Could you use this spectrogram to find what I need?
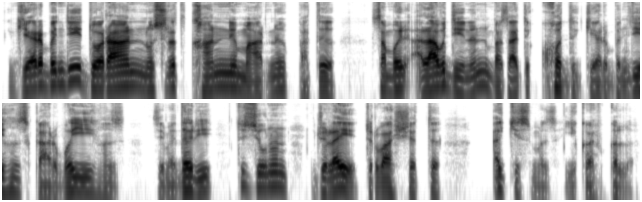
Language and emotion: Kashmiri, neutral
